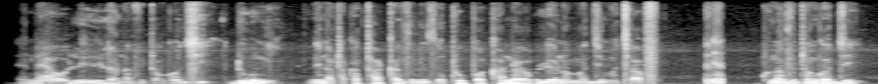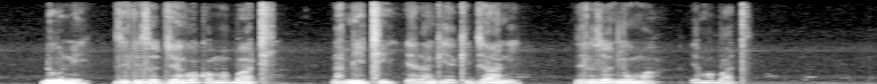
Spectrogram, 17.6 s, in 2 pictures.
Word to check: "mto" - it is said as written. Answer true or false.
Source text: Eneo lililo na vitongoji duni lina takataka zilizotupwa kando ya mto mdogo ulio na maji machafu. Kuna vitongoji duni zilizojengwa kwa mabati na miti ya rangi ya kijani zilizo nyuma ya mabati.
false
